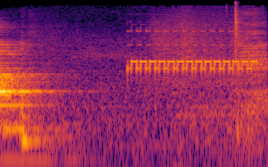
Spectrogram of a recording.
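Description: Telephone ringing: a high electronic trilling ring, a steady tone with a fast flutter, that starts about halfway through.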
